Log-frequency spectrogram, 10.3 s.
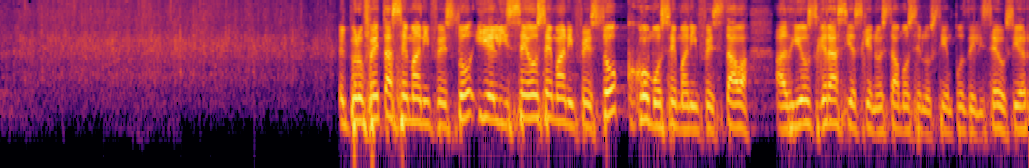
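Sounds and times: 
audience applauding loudly: 0.0s - 3.9s
speech: 3.4s - 10.2s.

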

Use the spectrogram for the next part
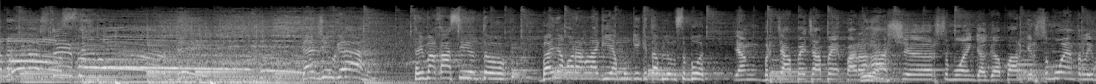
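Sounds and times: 
audience applauding: 0.5s - 5.2s
speech: 4.2s - 10.9s.

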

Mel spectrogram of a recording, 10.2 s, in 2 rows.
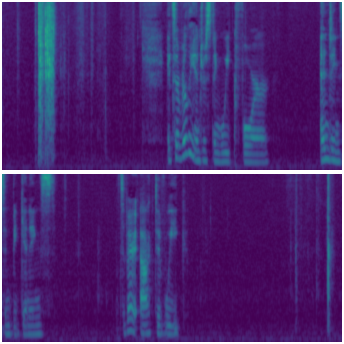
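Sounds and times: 
tarot cards being shuffled and drawn: 0.2s - 2.0s, 9.4s - 10.1s
speech: 2.5s - 4.1s, 4.8s - 6.0s, 6.9s - 7.9s.

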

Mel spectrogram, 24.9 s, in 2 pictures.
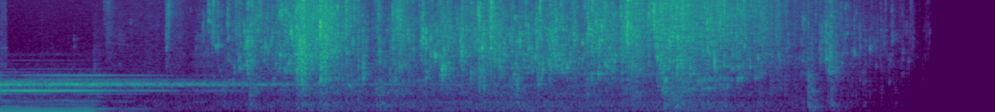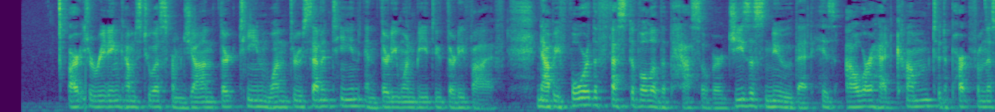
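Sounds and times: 
low hum: 0.0s - 4.9s
water running and splashing during a foot-washing: 2.5s - 11.4s
speech: 13.3s - 24.8s.

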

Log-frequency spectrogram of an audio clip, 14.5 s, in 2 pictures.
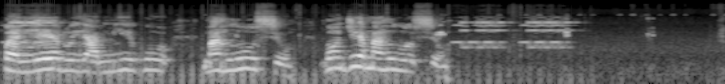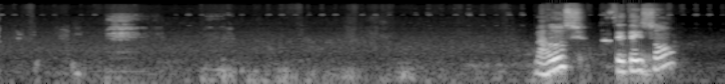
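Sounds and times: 
phone ringing with warbling electronic ringtone: 0.0s - 1.2s, 4.5s - 6.0s
speech: 0.0s - 4.8s, 12.6s - 14.1s.

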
